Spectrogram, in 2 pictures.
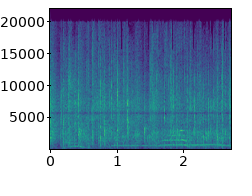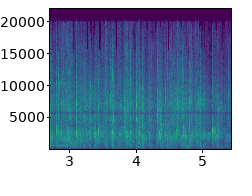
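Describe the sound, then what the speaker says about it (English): A panel talk-show audience claps steadily for a guest, a dense, even patter of applause with faint voices and a few whoops mixed in. "we should give a round of applause to Misha"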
